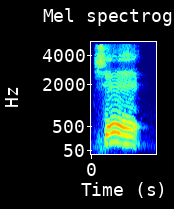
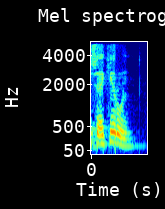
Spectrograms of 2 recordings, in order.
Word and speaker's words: شاكر: ومن تطوع خيرا فإن الله شاكر، خد بالك شاكر ما تنفعش، ولا شاكر ما تنفعش، الكاف نطقها كاف لا تنطق قاف، شاكر ما تنفعش، ولا خلي الراء مرققة أقول شاكر، هي شاكر عليم سبحانه وتعالى.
